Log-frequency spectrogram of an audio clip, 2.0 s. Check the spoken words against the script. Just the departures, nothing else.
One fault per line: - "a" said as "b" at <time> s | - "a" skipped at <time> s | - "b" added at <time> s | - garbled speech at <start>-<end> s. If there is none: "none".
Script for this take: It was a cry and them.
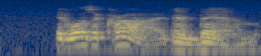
none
